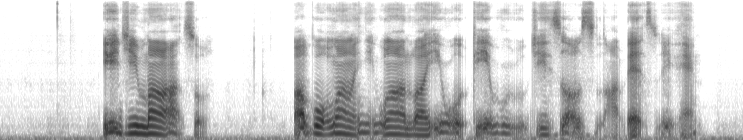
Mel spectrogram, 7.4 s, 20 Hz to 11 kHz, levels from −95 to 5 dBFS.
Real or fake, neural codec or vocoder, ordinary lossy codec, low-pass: fake; autoencoder, 22.05 kHz, a latent of 192 numbers a frame, VITS, trained on many speakers; none; none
